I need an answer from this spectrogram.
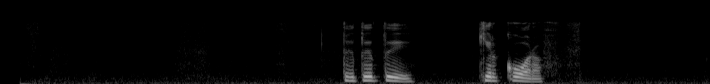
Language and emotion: Russian, neutral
